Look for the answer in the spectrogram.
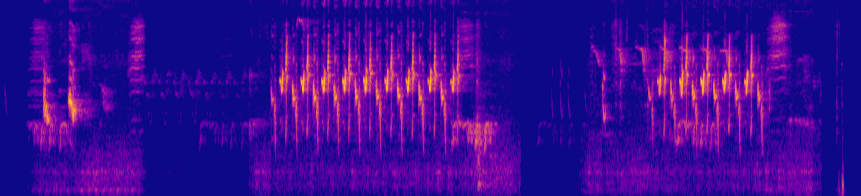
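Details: Long-playing lure song of a yellow-vented bulbul in ropel style: a few opening chirps, then two extended bursts of fast, evenly spaced warbled notes with gaps between them.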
